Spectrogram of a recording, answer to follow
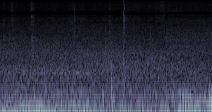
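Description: Low, steady rumble of a motor vehicle engine running close by, easing off after about three seconds, with a couple of faint clicks in the middle.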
